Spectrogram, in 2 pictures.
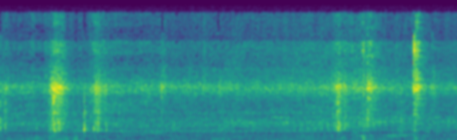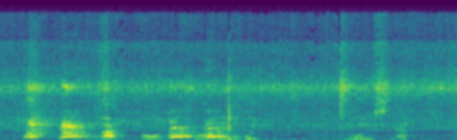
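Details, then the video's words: A matted Shih Tzu protests its grooming with a quick burst of five or six sharp, yappy barks packed into about two seconds midway through, against faint clicks and room noise. "Angry and matted shihtzu"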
